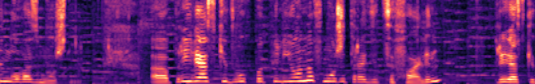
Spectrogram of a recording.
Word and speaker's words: папильон: Название папильон, если правильно произносить, это папильон, это французское произношение, но при переводе через транскрипции получается папильон, и мы называем, ну, кто как называет, но в принципе называют папильон.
